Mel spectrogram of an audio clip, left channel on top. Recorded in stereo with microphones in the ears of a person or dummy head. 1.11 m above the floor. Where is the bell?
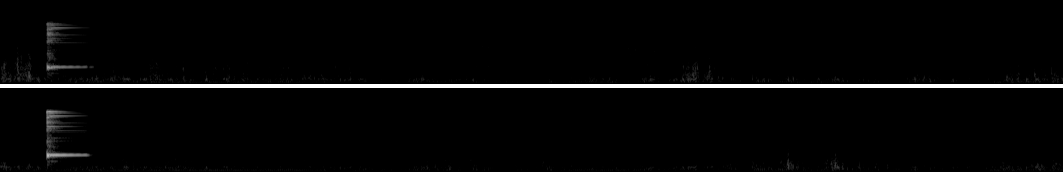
50° right (ahead or behind), 0.6 m.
